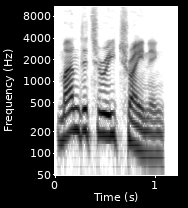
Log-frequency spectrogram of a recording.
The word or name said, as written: mandatory training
